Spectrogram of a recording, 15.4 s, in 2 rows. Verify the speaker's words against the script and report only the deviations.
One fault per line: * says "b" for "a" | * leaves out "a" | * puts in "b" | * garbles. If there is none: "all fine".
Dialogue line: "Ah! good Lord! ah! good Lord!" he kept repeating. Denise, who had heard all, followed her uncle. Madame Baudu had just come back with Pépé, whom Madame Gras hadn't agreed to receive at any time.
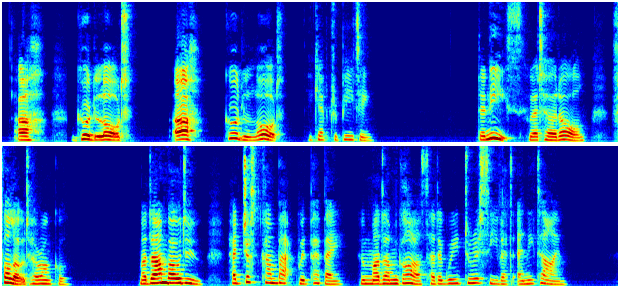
* says "had" for "hadn't"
